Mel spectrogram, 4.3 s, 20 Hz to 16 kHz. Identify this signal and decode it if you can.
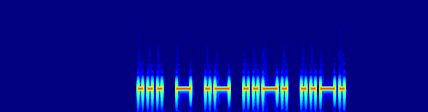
Morse code, heard as a keyed tone, about 25 wpm, 700 Hz. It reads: STAFF
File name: 5 Letter Words - First 3 Letters Given - 25wpm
